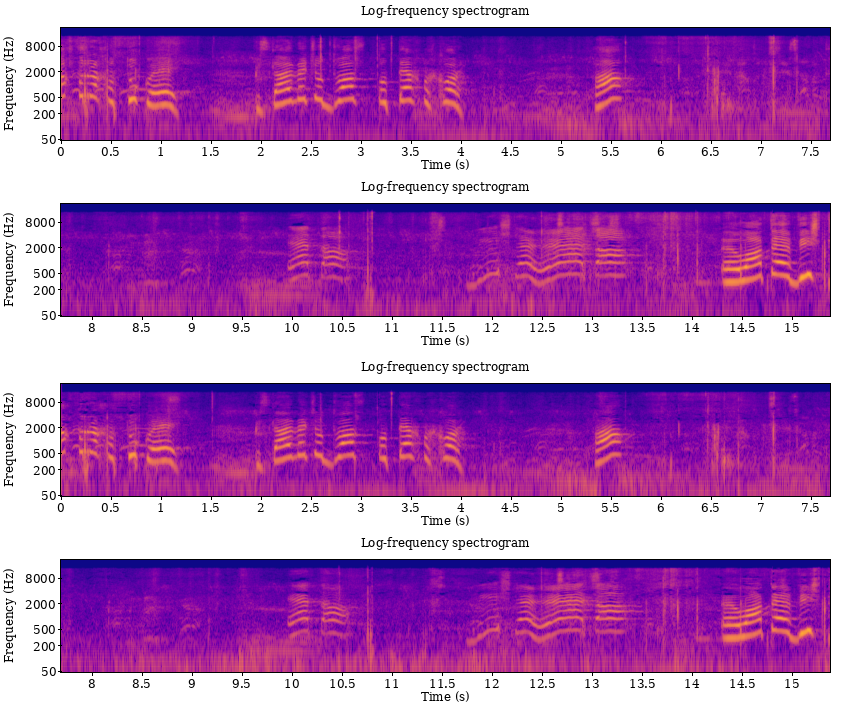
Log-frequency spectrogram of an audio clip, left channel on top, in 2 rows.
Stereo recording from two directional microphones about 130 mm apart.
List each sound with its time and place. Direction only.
0.0 s a sound: 50° left (ahead or behind)
0.4 s speech: 60° left (ahead or behind)
5.3 s speech: 55° left (ahead or behind)
6.1 s walk: 15° left (ahead or behind)
9.9 s a child's voice: 30° right (ahead or behind)
11.9 s a child's voice: 30° right (ahead or behind)
13.0 s child singing: 25° right (ahead or behind)
13.7 s a sound: 15° left (ahead or behind)
14.2 s speech: 45° left (ahead or behind)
